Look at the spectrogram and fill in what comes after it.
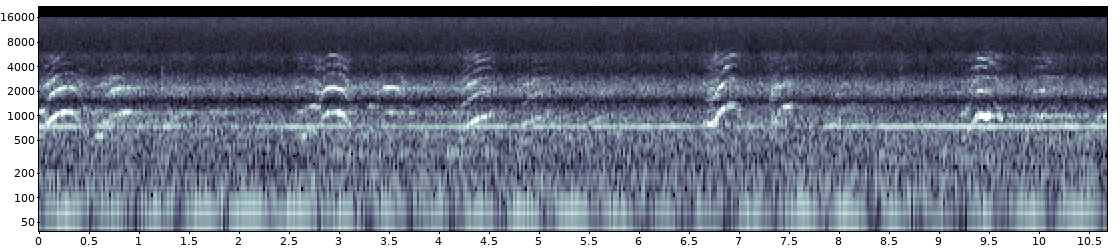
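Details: Distant humpback whale singing, from classic recordings of a 'Bel Canto' era of whale song: short upswept arching moans repeated in a loose series over a constant low sea rumble and a faint steady hum.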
